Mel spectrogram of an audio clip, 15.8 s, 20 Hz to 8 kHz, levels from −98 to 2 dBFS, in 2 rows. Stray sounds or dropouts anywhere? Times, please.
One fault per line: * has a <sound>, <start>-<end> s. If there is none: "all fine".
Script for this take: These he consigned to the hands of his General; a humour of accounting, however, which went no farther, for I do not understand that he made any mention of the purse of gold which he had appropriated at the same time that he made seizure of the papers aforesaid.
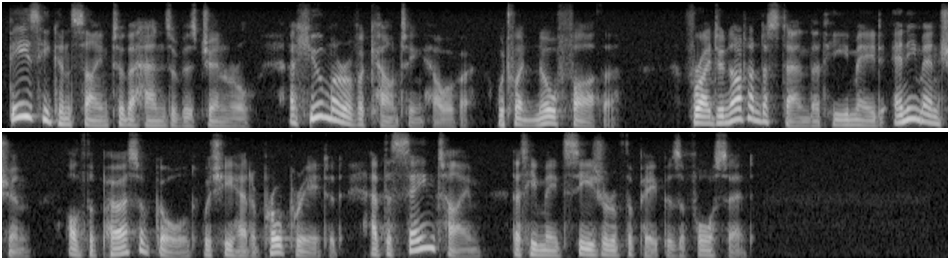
all fine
